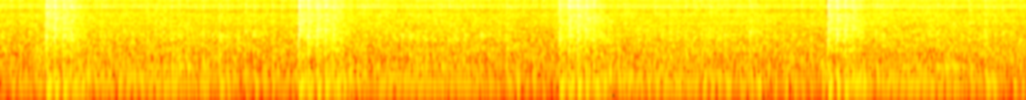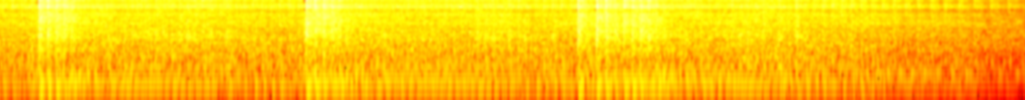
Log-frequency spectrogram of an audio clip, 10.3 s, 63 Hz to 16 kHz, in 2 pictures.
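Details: 1970s Roper 1032 snowblower, probably 10 hp Tecumseh, first run on repaired carb with JB-welded bowl: idle swells and sags about every 1.5 seconds, steady hunting; lean idle mixture.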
